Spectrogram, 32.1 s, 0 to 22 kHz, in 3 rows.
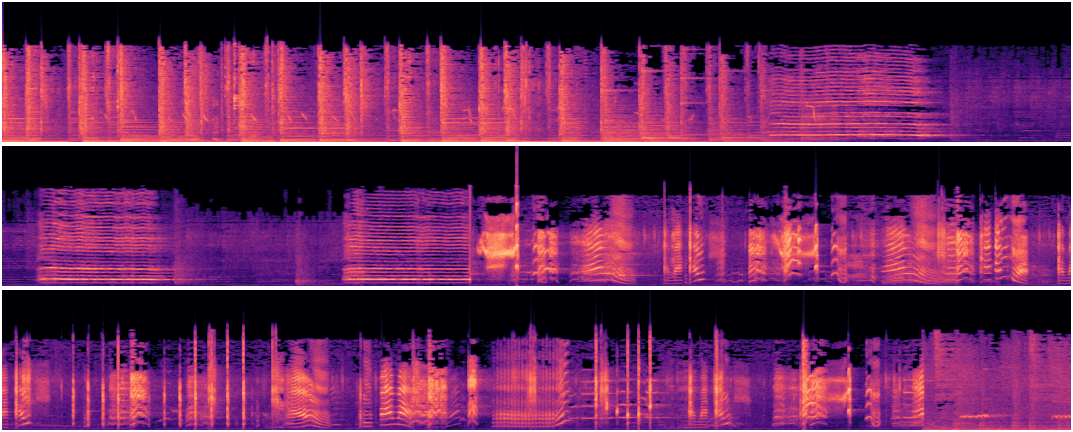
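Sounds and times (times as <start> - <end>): parakeets chattering: 1.5 - 6.0, 7.6 - 8.8, 14.1 - 31.2
cockatoo calling: 1.6 - 3.2, 7.6 - 9.7, 11.0 - 12.7, 14.1 - 32.0.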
